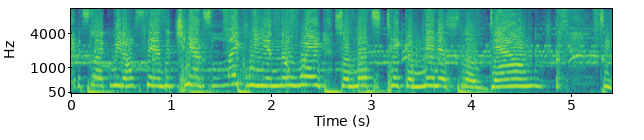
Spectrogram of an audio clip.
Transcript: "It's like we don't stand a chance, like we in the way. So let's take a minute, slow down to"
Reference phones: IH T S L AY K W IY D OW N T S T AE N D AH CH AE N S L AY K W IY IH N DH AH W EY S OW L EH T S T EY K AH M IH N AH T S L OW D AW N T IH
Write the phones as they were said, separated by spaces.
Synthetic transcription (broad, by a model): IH T S L AY K W IY D OW N T S T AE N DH AH CH AE N S L AY K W IY IH N DH AH W EY S OW L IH T S T EY K AH M IH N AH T S L OW D AW N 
